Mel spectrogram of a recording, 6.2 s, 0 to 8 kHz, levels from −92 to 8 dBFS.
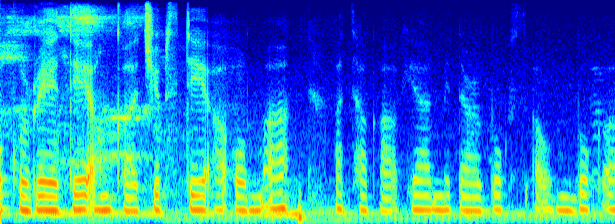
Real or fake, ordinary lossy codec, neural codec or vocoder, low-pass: real; none; none; none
